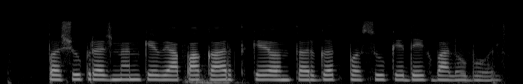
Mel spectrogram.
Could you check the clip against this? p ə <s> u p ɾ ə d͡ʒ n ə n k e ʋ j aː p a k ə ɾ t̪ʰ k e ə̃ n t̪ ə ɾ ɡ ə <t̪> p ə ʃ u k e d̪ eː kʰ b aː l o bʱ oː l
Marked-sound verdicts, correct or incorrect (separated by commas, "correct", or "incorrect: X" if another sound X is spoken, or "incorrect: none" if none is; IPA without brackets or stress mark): incorrect: ʃ, correct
